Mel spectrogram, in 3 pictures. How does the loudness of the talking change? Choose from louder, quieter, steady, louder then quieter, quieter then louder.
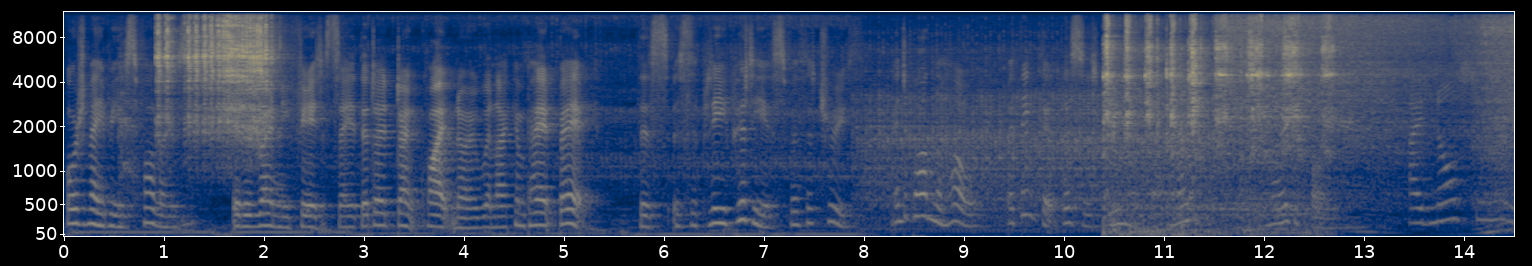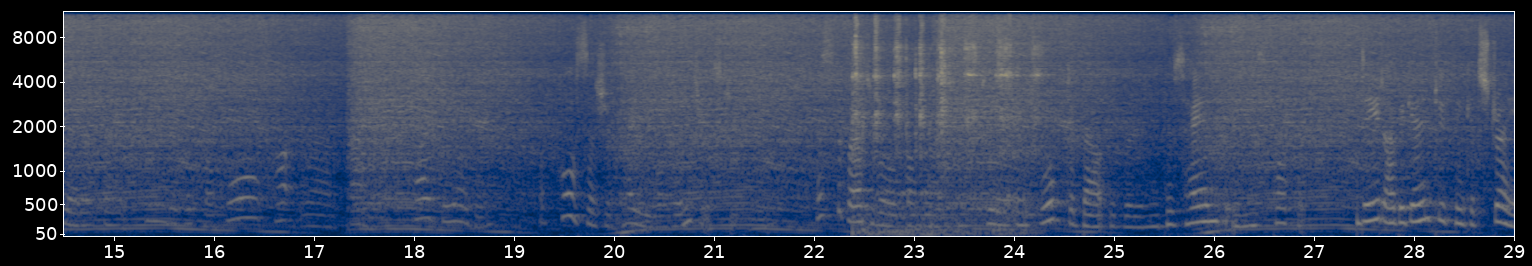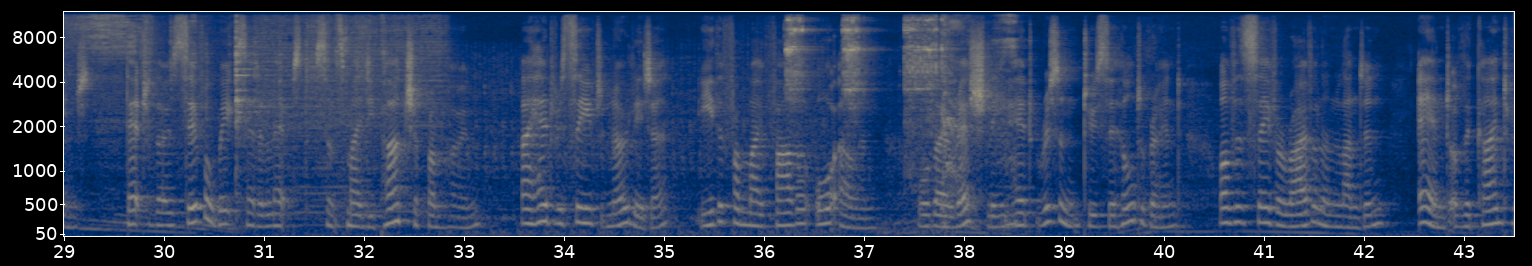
quieter then louder.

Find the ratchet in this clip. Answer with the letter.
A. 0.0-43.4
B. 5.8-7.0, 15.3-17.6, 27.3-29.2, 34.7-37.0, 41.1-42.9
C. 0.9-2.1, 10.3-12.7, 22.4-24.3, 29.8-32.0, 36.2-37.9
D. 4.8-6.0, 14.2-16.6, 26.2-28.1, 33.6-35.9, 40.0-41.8
C.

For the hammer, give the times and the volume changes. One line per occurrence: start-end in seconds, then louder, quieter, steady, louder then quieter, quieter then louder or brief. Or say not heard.
not heard.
